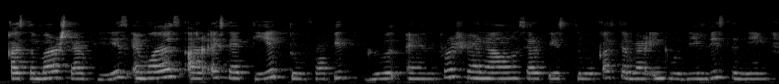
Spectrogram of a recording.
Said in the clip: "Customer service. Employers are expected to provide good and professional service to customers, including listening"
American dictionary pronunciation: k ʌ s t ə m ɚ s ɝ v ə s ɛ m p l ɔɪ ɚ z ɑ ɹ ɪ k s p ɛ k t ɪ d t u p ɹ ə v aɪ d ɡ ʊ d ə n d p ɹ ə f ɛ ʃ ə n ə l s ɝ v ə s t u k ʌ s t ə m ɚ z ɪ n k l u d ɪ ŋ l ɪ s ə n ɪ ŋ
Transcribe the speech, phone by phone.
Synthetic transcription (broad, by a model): k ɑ s t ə m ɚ s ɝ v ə s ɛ m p l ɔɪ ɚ s ɑ ɹ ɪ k s ɛ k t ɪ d t u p ɹ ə f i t ɡ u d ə n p ɹ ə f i ə n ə l s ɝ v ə s t u k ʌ s t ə m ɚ ɪ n k l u d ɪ ŋ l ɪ s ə n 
